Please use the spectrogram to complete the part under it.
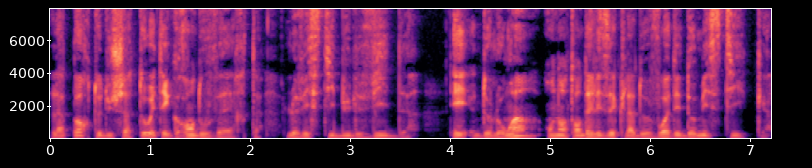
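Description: A man narrating an audiobook in a measured, expressive way. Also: lowish voice, breathy edge. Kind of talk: audiobook reading.

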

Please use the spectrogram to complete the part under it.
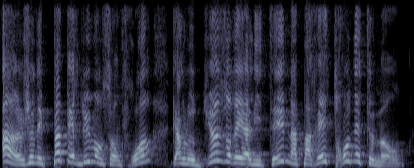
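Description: A woman's voice: a little high, very animated, measured pace, a bit bright, pitched above the performer's own voice. A woman voicing a betrayed, indignant young woman in a read-aloud novel, with emotional, outraged delivery. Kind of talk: audiobook character voice.

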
